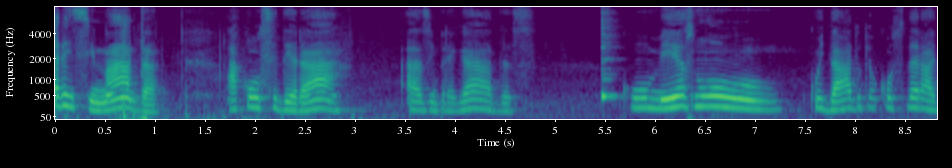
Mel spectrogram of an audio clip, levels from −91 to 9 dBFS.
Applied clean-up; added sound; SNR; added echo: none; Cowbell; 7 dB; none.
